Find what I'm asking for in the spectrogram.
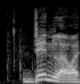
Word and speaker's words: dinlo: All right, well, what about dinlo? – Dinlo, I don't know dinlo. – Yeah, well, din for dim, although you pronounce it din, yeah.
